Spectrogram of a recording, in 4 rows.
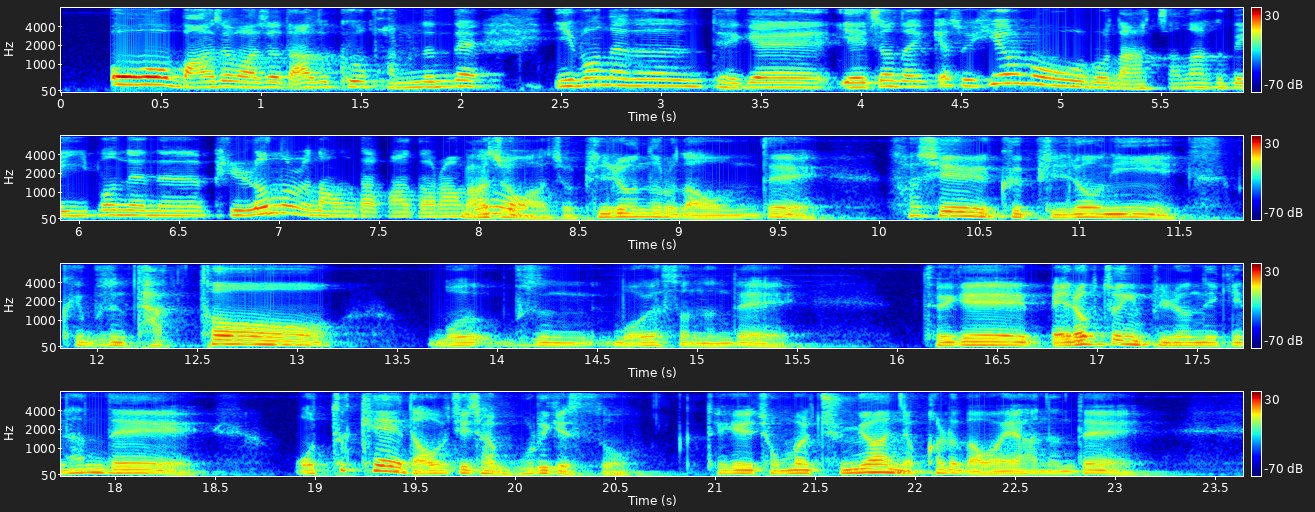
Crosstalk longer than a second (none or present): none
